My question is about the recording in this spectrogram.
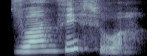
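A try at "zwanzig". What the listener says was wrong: জোয়ানজিস না, সোয়ানসিস, সোয়ান। হ্যাঁ, এটা অনেক ভুল হচ্ছে, এটাই এটাই ধরবে তারা, ঠিক আছে। পরীক্ষায় আপনি এটা ভুল করবেন না, ঠিক আছে। এই আজকে বারবার সমস্যা হচ্ছে, দেখা দিচ্ছি সোয়ানসিস, ঠিক আছে।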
